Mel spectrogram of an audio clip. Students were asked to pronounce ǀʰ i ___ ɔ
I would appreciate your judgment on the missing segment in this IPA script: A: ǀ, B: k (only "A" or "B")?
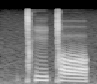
A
